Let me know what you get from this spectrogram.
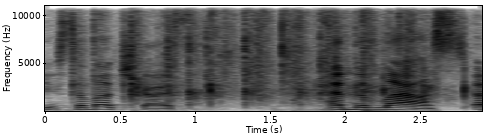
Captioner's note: audience applauding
